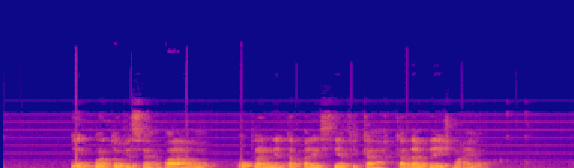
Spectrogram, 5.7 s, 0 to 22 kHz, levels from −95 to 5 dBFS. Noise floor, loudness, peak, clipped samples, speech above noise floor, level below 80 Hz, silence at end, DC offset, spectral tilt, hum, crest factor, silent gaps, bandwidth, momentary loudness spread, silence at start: -53 dBFS; -19 LUFS; -2 dBFS; under 0.1%; 35 dB; -52 dBFS; 0.85 s; under 0.1%; -7.5 dB/octave; none; 18 dB; none; 7.8 kHz; 9 LU; 0.7 s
